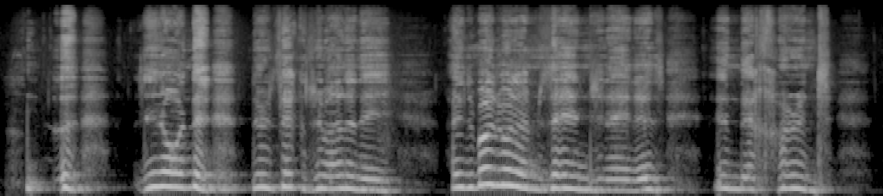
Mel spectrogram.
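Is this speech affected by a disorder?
Yes: speech impediment; wheelchair user.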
